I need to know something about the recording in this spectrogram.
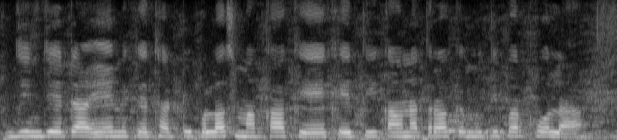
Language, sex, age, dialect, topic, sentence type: Bhojpuri, female, 18-24, Southern / Standard, agriculture, question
